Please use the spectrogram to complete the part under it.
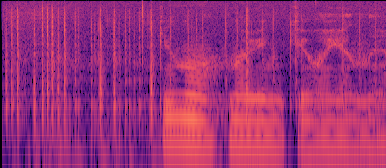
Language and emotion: Russian, neutral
